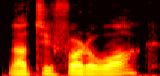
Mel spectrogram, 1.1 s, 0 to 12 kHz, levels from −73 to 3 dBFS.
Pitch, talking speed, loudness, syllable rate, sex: 125 Hz, 280 wpm, -16 LUFS, 5.4 syllables/s, male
